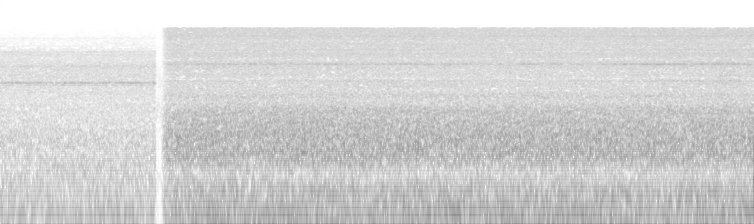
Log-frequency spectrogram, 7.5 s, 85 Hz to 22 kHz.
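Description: A Beechcraft King Air B350 turboprop in Microsoft Flight Simulator 2024 drones steadily after a brief cut, a loud continuous engine roar with broad hiss, unchanging and close.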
